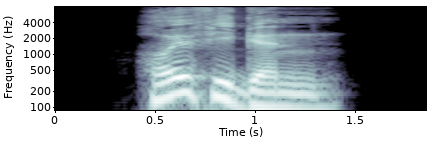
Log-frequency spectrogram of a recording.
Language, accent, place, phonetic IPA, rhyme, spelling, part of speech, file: German, Germany, Berlin, [ˈhɔɪ̯fɪɡn̩], -ɔɪ̯fɪɡn̩, häufigen, adjective, De-häufigen.ogg
- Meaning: inflection of häufig: 1. strong genitive masculine/neuter singular 2. weak/mixed genitive/dative all-gender singular 3. strong/weak/mixed accusative masculine singular 4. strong dative plural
